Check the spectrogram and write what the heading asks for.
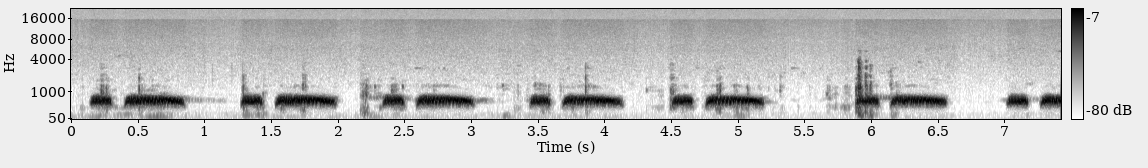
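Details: A wild spotted dove leaving the bushes to challenge a decoy gives steady hollow coos, a short note then a longer one, repeated about every second, with a few faint clicks.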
